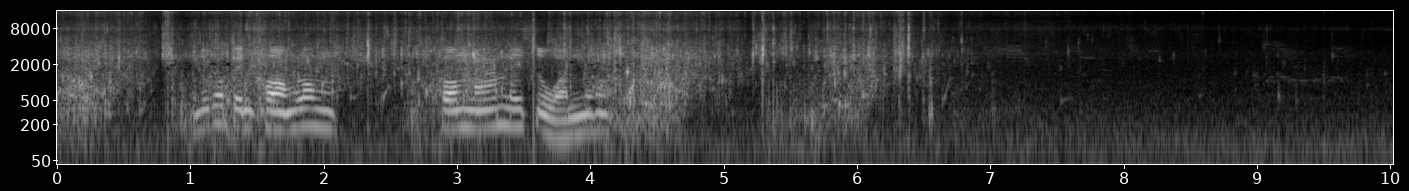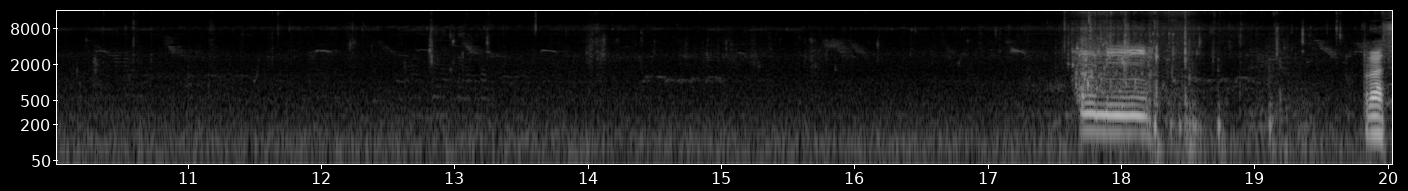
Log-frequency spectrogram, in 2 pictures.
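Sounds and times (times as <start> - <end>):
boots sloshing through shallow water: 0.0 - 8.2, 17.3 - 19.7.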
